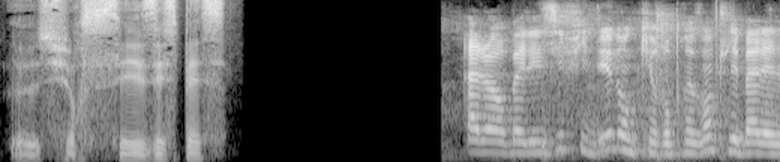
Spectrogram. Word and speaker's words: Ziphiidae: à bec, qui s'appelle, c'est assez joli, les Ziphiidae. Ça s'écrit avec un Z, Z-I-P-H-2-I-D-A-E, les Ziphiidae, baleines à bec.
